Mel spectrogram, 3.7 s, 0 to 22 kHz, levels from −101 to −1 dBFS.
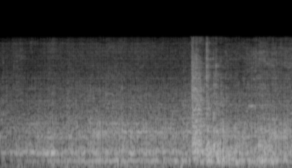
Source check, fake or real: fake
